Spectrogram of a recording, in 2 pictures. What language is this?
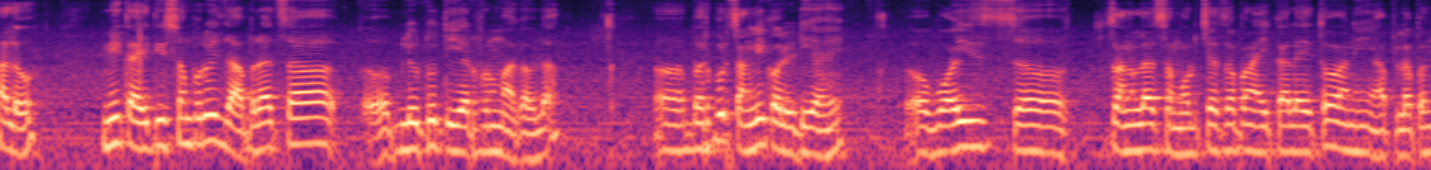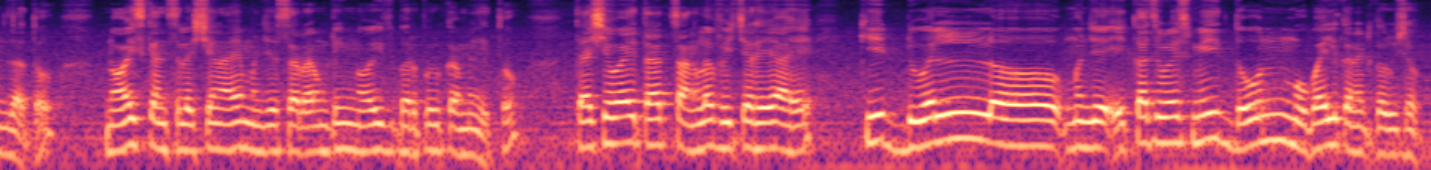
Marathi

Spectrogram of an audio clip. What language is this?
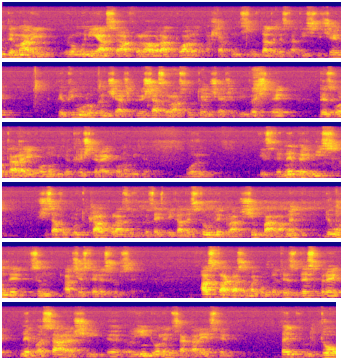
Romanian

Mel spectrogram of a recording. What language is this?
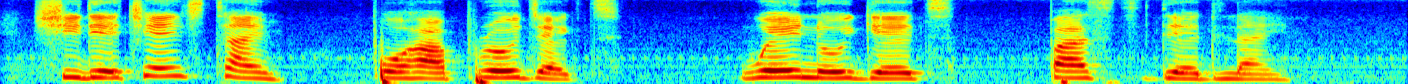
Nigerian Pidgin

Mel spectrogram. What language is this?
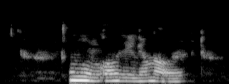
Chinese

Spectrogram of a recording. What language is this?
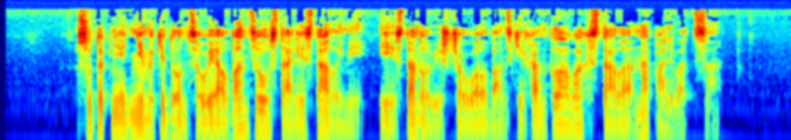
Belarusian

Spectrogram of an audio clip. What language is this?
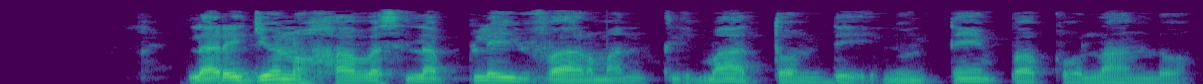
Esperanto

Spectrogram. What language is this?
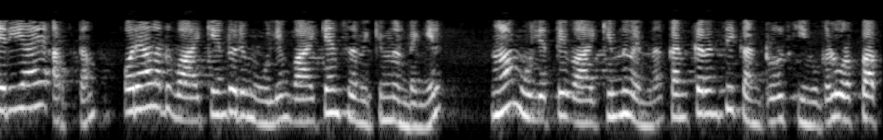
Malayalam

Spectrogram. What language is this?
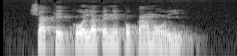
Guarani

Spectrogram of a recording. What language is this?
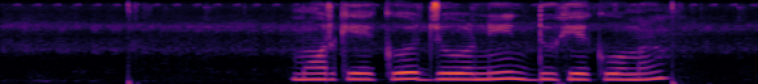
Nepali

